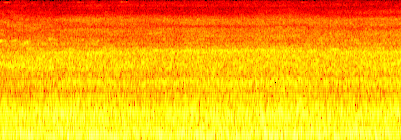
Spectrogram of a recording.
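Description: Sugar mill machinery running, a steady and even mechanical din with no breaks.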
